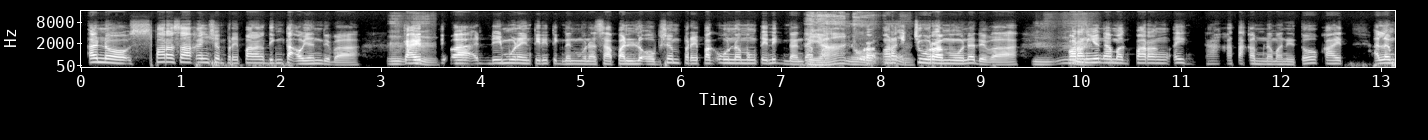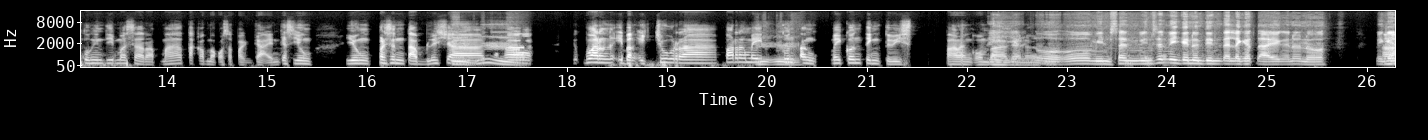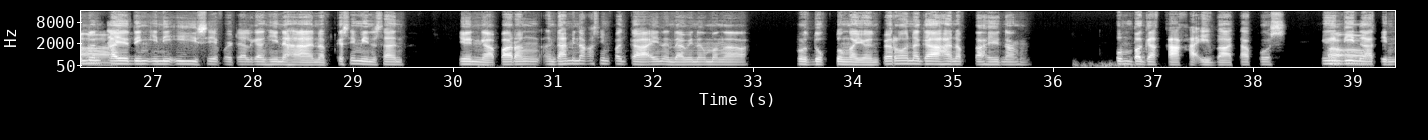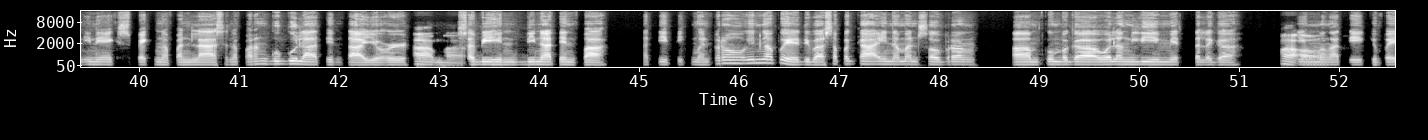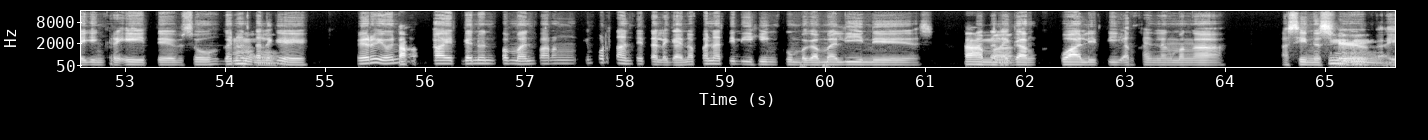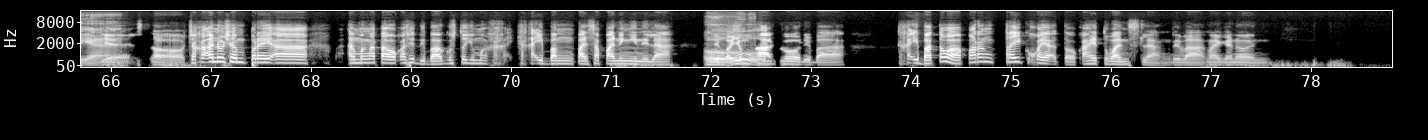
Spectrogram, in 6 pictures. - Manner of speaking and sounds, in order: wind; static; other background noise; mechanical hum; tapping; distorted speech; laughing while speaking: "ng"
- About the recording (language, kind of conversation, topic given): Filipino, unstructured, Ano ang masasabi mo tungkol sa mga pagkaing hindi mukhang malinis?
